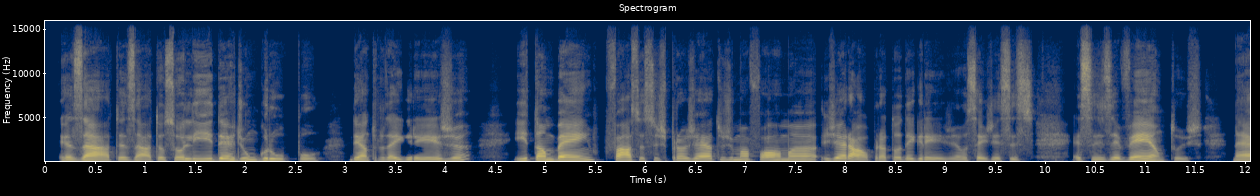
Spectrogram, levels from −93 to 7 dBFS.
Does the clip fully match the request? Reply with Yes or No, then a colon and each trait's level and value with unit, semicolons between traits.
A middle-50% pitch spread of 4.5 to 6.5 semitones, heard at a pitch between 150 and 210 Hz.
Yes: average, 4.9 semitones; medium, 185 Hz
